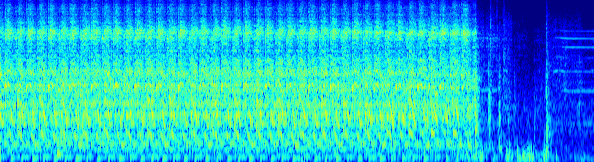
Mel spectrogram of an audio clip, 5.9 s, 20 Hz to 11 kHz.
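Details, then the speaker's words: Fiat Panda 4x4 project with swirl pot and newly filled injection rail, clutch pressed: steady cranking about three beats a second for several seconds, never firing; smells very fuelly, owner suspects swirl pot needs topping up, injectors suspected not firing. "smells very fuelly why won't it run"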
